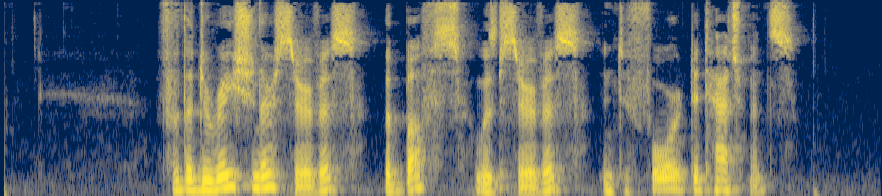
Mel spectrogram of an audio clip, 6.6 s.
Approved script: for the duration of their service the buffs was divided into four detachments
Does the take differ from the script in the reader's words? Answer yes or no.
yes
